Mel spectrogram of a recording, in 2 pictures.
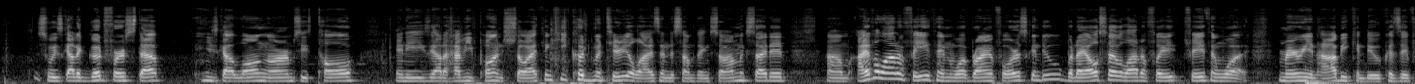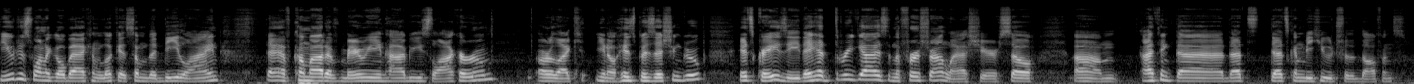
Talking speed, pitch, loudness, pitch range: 245 wpm, 165 Hz, -21 LUFS, 155-180 Hz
